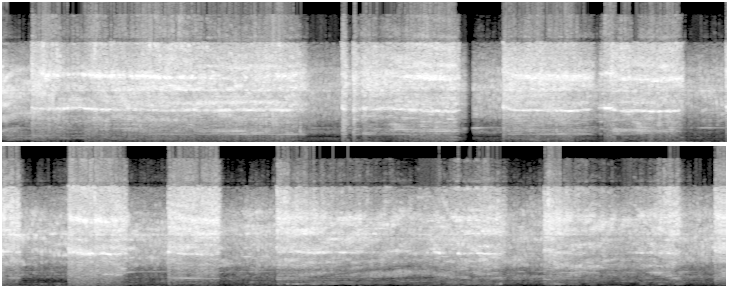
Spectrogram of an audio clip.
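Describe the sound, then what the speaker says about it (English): An angle grinder fitted with a flap wheel smoothing the rough routed edges of window openings, a loud continuous abrasive grinding in repeated passes broken by brief pauses. "take a flapper wheel on the grinder. After we router all our window openings, so it kind of got a rough edge. So I just hit it."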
